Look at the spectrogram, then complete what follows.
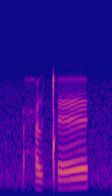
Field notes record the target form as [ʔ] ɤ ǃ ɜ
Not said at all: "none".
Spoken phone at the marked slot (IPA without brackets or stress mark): ħ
